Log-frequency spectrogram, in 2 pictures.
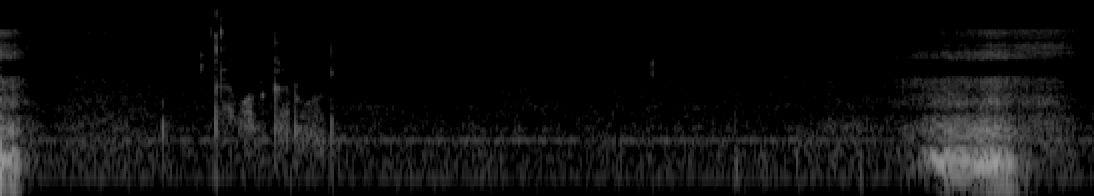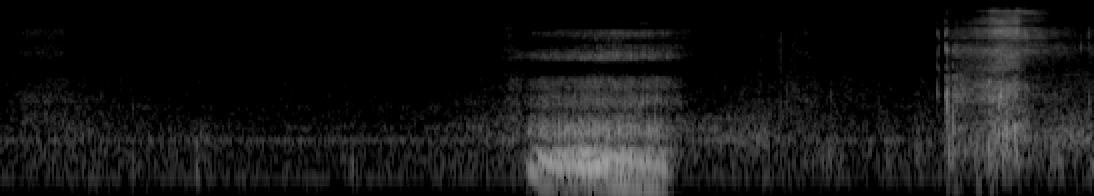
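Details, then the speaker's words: Man snoring during sleep: deep, rumbling snores about every four to five seconds, separated by quiet breathing, in a still room. "What is that sound? Oh no, it's a bear. A snoring bear."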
